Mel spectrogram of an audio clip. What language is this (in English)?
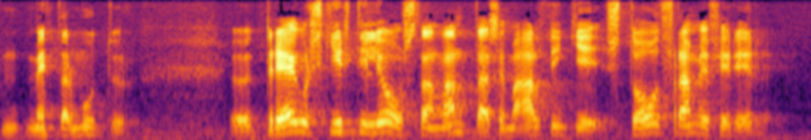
Icelandic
